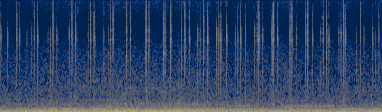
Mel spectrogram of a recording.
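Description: Long acrylic nails tap and scratch a small, hollow, blue plastic Stitch head topper on a microphone. A rapid, uneven stream of bright, sharp clicks sits over a steady low rumble throughout.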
